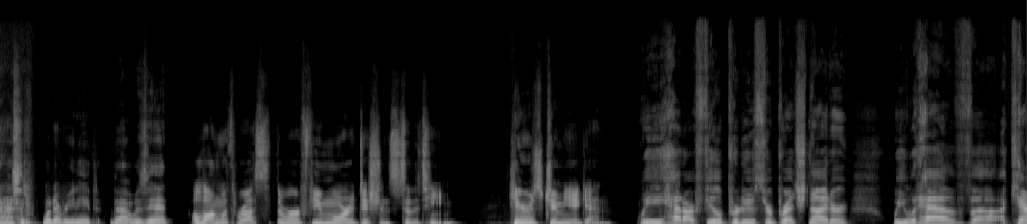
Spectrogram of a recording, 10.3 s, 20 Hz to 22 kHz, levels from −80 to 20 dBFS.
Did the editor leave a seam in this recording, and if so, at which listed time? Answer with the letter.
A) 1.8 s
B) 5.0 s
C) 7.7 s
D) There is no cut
D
